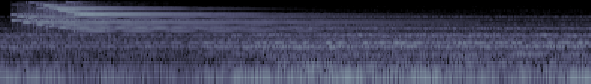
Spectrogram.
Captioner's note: gentle chimes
